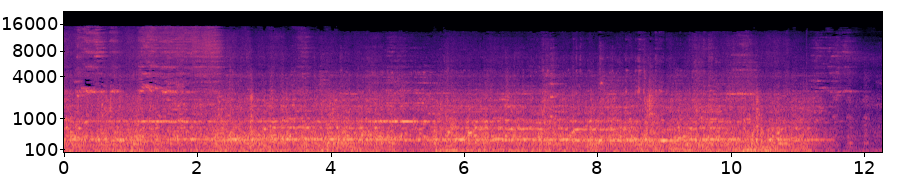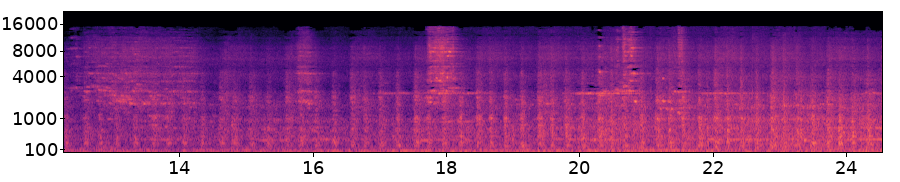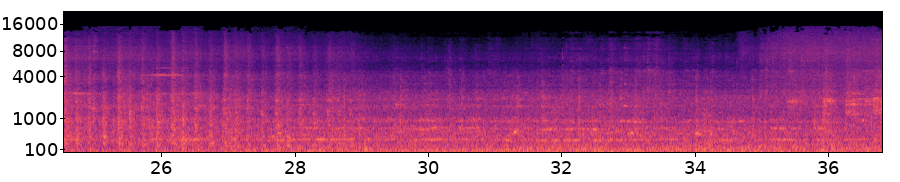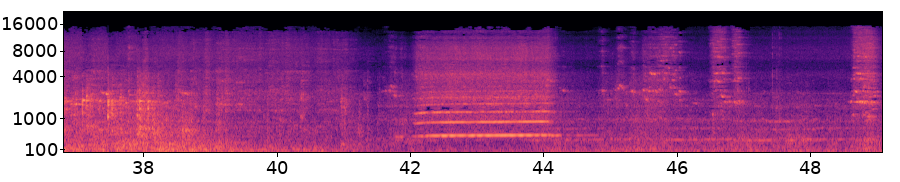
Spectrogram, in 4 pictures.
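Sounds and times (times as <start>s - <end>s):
train wheels rumbling and ringing: 0.0s - 49.0s
wheels clicking over rail joints: 2.4s - 29.7s, 30.3s - 42.2s
wheel squeals: 11.2s - 14.4s, 25.7s - 26.6s, 44.8s - 47.2s, 48.6s - 49.0s.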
